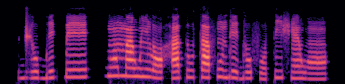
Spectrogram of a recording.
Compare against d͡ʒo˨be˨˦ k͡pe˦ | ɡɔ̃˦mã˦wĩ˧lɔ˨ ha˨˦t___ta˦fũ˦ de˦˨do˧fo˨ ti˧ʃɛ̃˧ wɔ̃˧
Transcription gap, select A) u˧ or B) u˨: A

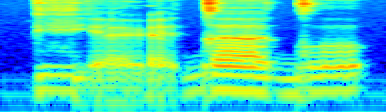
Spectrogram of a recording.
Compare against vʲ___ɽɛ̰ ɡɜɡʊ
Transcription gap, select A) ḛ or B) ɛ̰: B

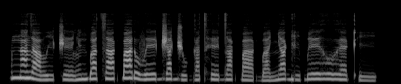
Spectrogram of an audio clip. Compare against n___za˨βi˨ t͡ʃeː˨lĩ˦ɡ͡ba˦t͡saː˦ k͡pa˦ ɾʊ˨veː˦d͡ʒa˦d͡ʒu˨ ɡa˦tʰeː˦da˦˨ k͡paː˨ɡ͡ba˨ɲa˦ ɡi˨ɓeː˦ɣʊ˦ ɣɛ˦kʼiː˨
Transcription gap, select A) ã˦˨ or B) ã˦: B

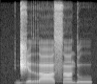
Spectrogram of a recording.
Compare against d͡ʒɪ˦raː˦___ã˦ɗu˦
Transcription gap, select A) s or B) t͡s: A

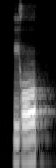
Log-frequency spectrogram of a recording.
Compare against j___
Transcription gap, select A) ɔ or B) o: B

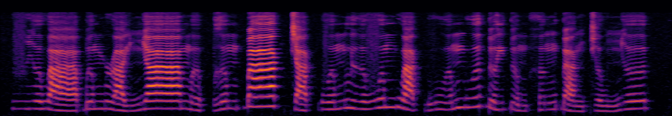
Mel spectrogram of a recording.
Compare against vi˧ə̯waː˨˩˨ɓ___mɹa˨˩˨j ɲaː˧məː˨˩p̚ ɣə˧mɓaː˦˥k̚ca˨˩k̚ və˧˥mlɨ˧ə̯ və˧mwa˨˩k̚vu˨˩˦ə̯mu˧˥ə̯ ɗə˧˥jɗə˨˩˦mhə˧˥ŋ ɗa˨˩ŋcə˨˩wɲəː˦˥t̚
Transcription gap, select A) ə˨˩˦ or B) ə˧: B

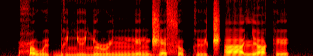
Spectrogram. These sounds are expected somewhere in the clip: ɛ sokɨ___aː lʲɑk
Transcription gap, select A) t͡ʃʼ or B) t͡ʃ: A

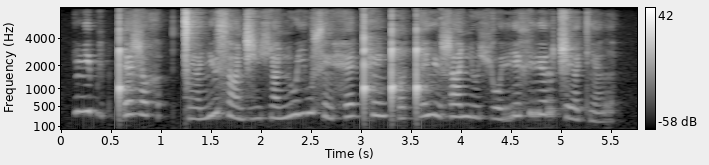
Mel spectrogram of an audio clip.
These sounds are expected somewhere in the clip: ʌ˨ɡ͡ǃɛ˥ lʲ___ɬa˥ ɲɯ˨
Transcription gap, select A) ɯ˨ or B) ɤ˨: A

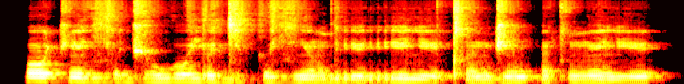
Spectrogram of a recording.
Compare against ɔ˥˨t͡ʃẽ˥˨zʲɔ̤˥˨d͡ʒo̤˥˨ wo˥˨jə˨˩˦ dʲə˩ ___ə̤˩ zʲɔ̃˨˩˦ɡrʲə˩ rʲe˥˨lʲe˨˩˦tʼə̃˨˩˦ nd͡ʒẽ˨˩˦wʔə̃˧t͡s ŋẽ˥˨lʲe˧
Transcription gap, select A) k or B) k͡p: A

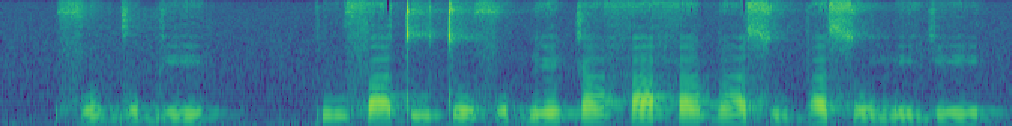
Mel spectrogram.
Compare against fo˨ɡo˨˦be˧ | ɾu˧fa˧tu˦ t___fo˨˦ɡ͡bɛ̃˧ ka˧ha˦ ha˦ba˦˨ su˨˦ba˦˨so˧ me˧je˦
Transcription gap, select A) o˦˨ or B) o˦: A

